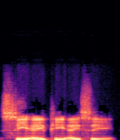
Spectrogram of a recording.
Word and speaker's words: Capac: the town of I don't know how to pronounce this I should because I'm a michigander Capac c-a-p-a-c APAC Capac a small town on the Flint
